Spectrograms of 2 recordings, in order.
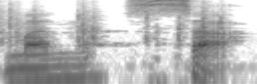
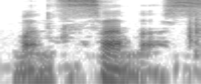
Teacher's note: So we spell it with a Z, but it sounds like our S. Voiceless.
